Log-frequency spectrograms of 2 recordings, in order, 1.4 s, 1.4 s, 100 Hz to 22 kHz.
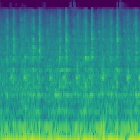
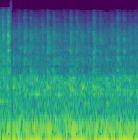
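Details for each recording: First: Chevy C10 truck V8, idle while adjusting distributor timing: deep, even but soft lazy beat with little crispness and slower throttle response; timing set too retarded, estimated around 8–10 degrees after being 12–14. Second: Chevy C10 truck V8, after tuning motor and carb: deep steady lopey burble with even rhythm, no knocks or misses; healthy idle that sounds pretty good.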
